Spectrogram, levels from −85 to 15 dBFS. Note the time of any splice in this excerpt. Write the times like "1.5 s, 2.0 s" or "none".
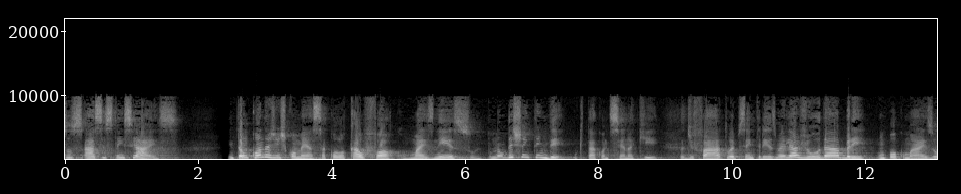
6.3 s, 9.2 s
